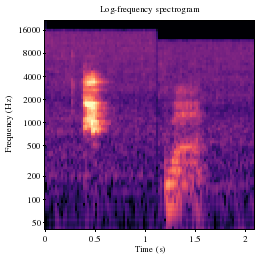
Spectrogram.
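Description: Necrophonic ghost-box app playing from a phone: two short, choppy voice fragments, a higher-pitched snippet about half a second in and a lower, deeper one just after a second.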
